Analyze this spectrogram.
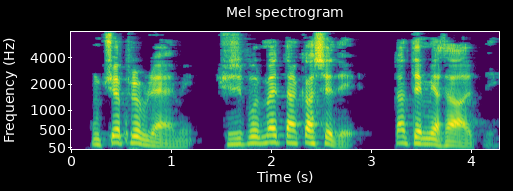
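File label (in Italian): "tant e mia", vocabolario dialettale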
